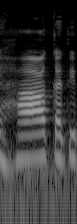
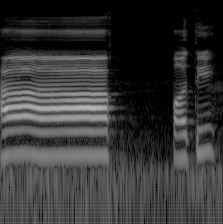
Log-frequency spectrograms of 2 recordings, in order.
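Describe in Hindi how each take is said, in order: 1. दोहरी q को बिना रुके जल्दी से बोलते हैं। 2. दोहरी q को हल्के से रुककर बोलते हैं। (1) "पढ़ना गलत है" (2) "हाक़्क़ा पे हल्का सा ठहर जाएंगे क्योंकि तशदीद है... ऐसे पढ़ेंगे"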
